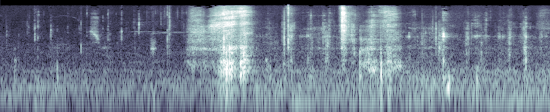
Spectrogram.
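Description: Close-miked eating of a mouthful of glass noodles with clam. There are faint mouth clicks, then a loud burst about two seconds in as the mouthful goes in, followed by chewing with a few more bursts and clicks.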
